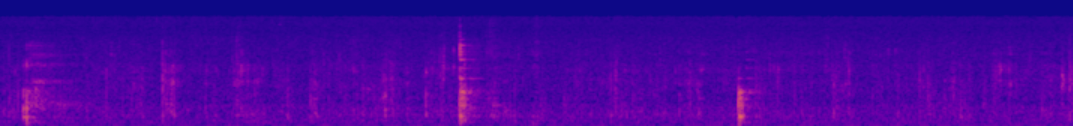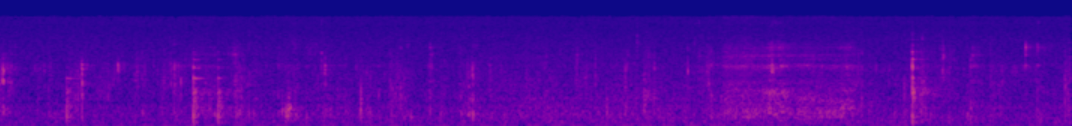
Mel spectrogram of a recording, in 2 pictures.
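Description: Faint mukbang eating sounds: chewing and mouth noises, with wooden utensils scraping and tapping a plate. Scattered small clicks, two sharper ones about three and five seconds in.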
